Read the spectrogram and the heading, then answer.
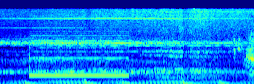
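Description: A phone line ringing tone, a steady electronic beep lasting about a second, over a low buzzing line hum with faint clicks, as a phone call rings before it is answered. No one speaks.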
